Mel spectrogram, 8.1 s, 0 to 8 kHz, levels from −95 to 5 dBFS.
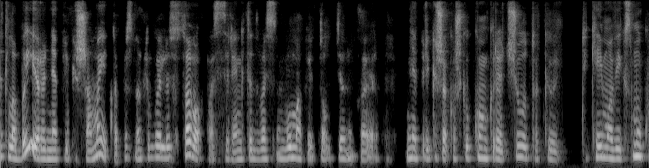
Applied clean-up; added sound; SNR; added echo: neural mask model Resemble Enhance denoiser.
